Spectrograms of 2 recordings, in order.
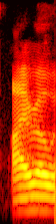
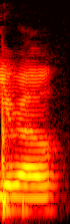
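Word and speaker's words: Iroh: cultures were pronounced wrong aang is supposed to be on iro is supposed to be ero yeah that's what you're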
